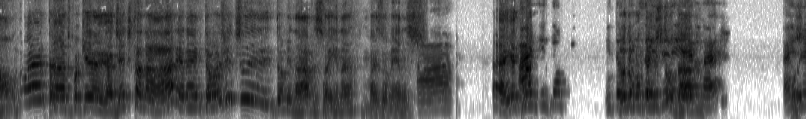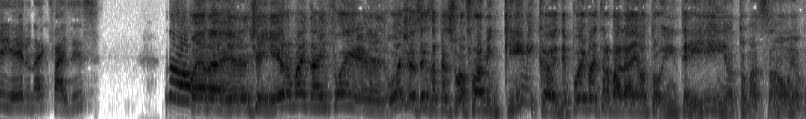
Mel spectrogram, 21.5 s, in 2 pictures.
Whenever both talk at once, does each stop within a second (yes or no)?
no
